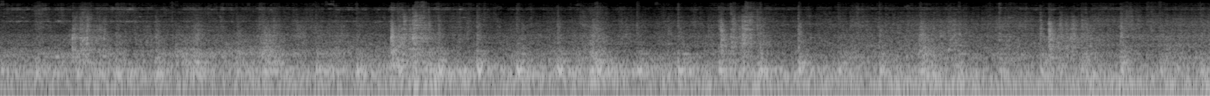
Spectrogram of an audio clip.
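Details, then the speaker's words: Old square hay baler run from the tractor after greasing, new rear panel, pickup guards and lubed chains: low steady rumble with quick, even clatter three to four times a second; empty baler runs smooth and regular. "I'm going to show you again I was making a uh a reel it is working great already looved up the chains but everything looks to be good"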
